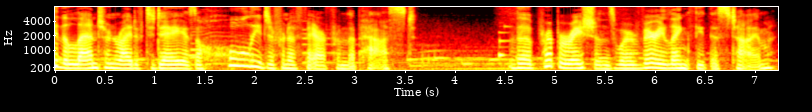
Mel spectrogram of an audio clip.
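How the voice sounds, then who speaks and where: A dignified woman of high standing for a video game. Her voice sits fairly low, and she speaks with formal, gracious composure. Music plays behind her. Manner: measured, formal, elegant. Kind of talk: video game character dialogue.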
